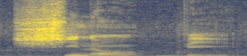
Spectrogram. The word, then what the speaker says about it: Shinobi: Mine is slightly different. It's Shinobi.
